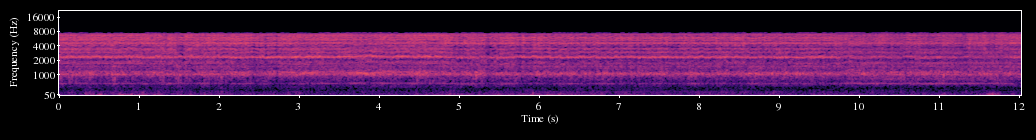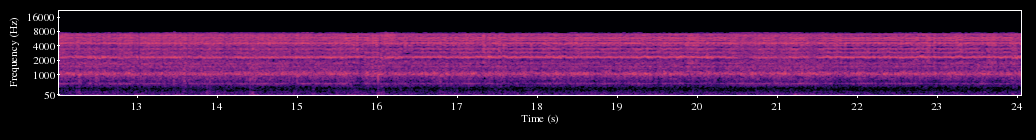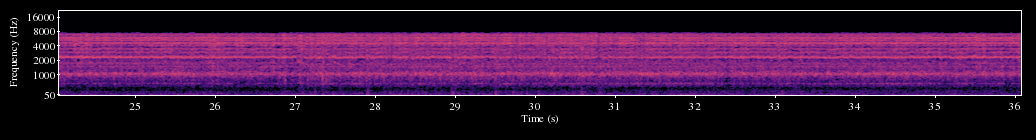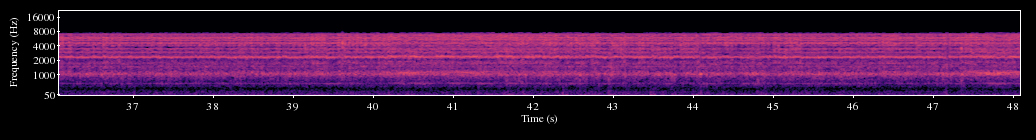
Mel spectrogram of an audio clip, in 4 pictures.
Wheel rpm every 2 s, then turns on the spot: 150, 150, 150, 150, 150, 150, 150, 150, 150, 150, 150, 150, 150, 150, 160, 150, 150, 150, 150, 150, 150, 150, 150, 150.
none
